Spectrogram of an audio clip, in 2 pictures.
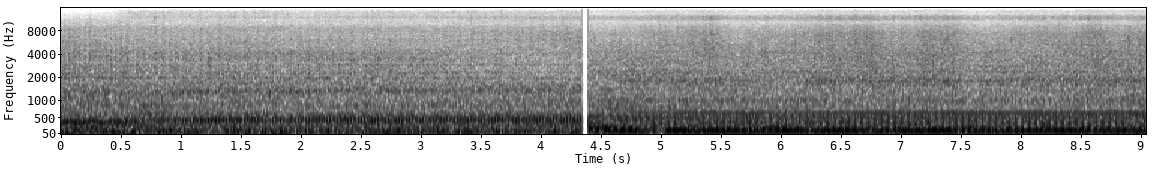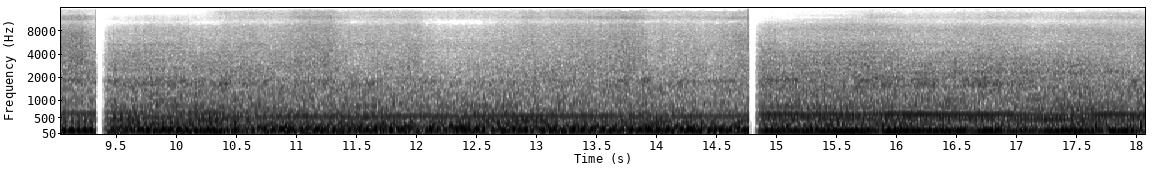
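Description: Outboard motor running steadily at speed, driving an inflatable dinghy, with water and wind noise. Three abrupt breaks cut in, after each of which the engine's pitch is slightly different.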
